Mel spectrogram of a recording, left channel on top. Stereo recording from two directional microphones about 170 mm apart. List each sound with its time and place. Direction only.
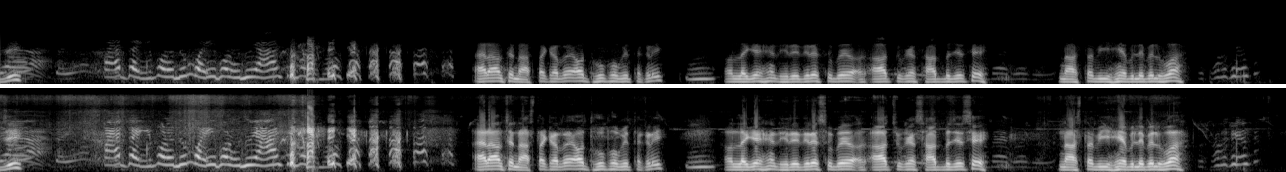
0.0 s speech: 30° right (ahead or behind); by 6.7 s 15° right (ahead or behind)
7.3 s speech: 30° right (ahead or behind)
